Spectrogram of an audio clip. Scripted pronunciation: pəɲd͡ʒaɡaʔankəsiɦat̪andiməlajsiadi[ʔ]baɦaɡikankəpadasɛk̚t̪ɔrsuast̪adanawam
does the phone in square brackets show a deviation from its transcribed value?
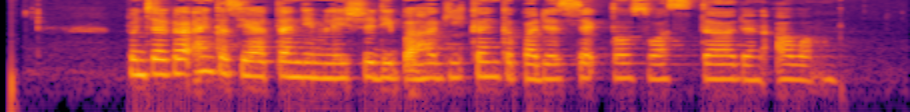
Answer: yes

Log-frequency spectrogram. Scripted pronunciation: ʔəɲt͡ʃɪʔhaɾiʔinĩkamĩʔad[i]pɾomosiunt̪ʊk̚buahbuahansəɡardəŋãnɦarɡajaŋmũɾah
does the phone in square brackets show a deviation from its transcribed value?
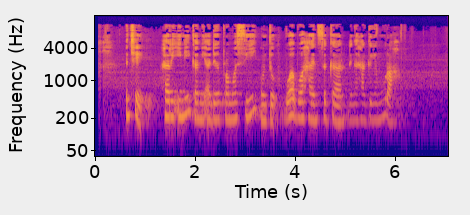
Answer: yes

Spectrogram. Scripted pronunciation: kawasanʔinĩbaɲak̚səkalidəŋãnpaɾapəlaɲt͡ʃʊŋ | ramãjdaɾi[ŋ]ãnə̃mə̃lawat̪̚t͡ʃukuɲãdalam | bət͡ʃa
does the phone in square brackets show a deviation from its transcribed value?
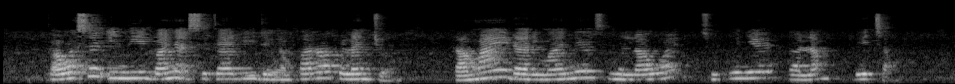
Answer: yes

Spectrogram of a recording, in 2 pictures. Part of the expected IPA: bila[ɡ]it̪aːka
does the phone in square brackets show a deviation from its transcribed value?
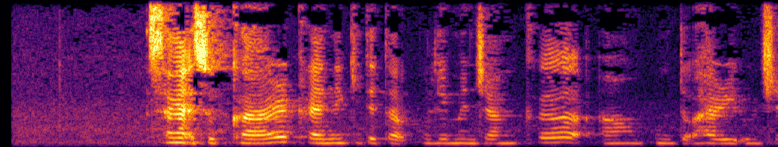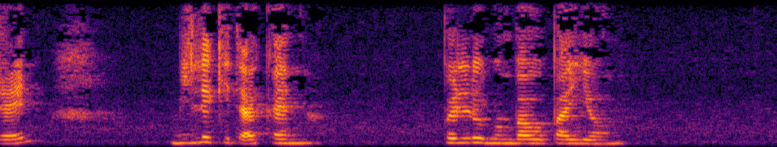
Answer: yes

